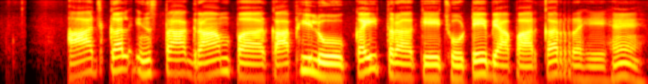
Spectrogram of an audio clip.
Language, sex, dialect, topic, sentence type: Hindi, male, Garhwali, banking, statement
